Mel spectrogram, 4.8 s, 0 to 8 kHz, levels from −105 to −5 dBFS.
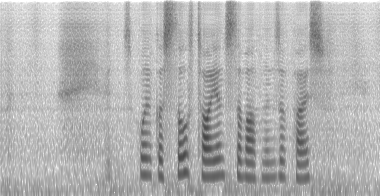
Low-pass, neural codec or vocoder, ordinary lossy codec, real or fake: none; codec, 16 kHz, 0.2 kbps, FocalCodec; none; fake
